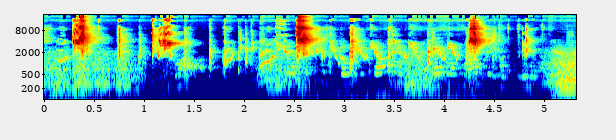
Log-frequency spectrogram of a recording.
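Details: Three pet budgerigars chirping indoors: scratchy warbling chatter broken by sharp high squeaky notes every second or so, with short pauses between bursts.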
